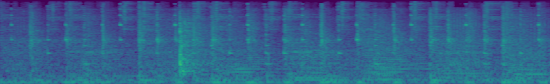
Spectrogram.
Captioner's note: thudding sound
